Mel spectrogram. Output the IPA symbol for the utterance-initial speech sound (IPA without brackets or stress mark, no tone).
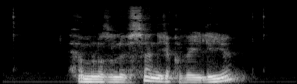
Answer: ħ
